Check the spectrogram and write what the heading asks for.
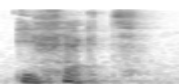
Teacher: And this word, don't say effect, because it's effect. The stress is on the second syllable, on the F.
